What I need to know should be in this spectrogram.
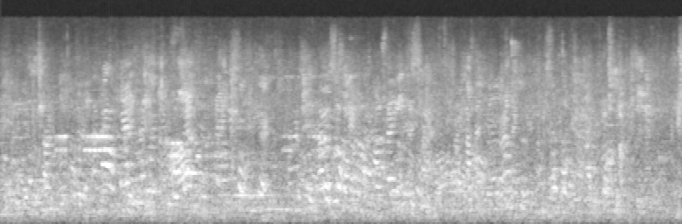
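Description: Shoppers murmur and chatter in a large echoing indoor space.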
